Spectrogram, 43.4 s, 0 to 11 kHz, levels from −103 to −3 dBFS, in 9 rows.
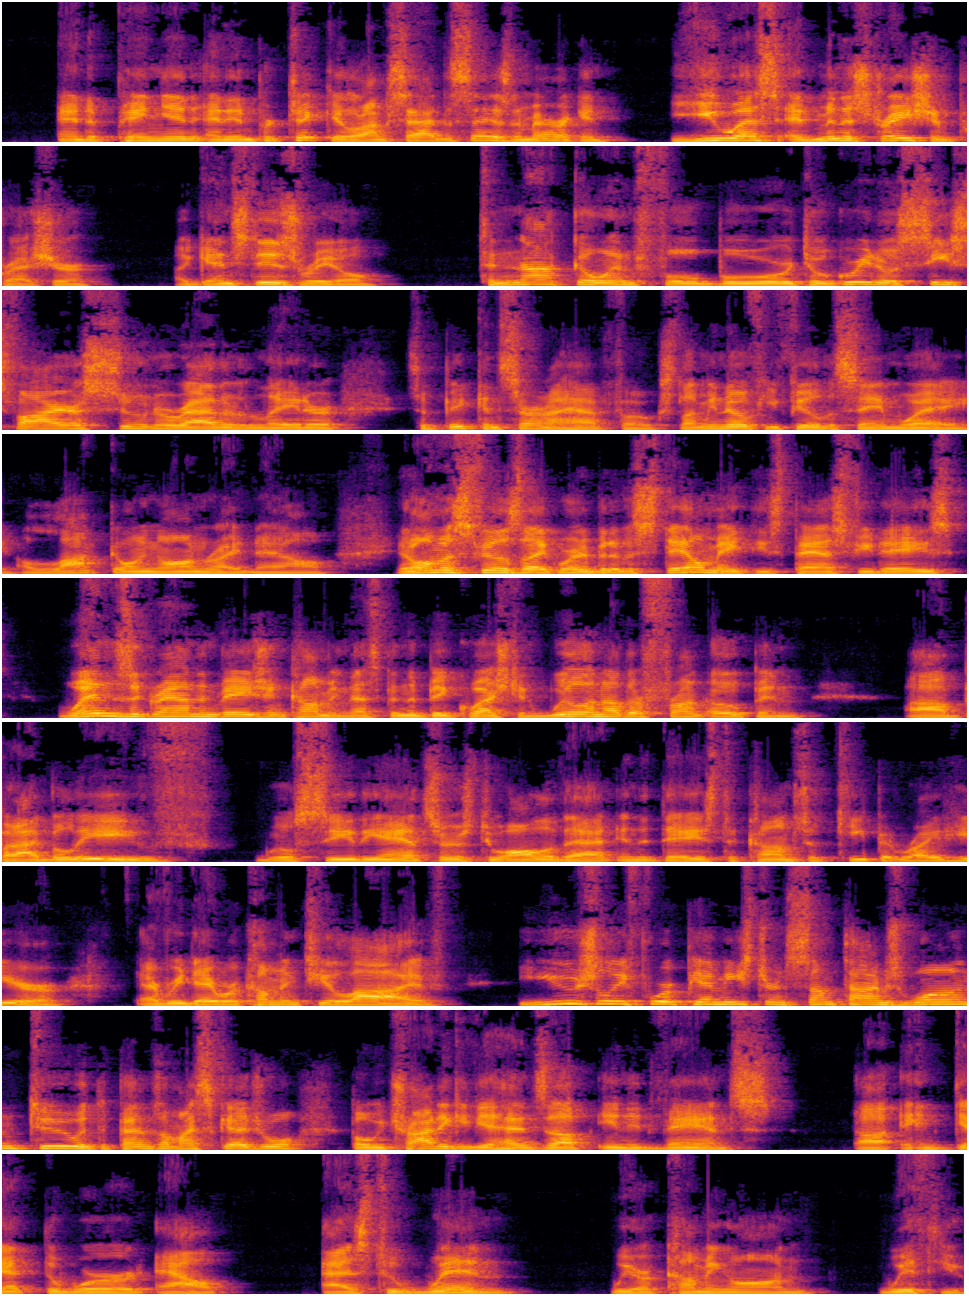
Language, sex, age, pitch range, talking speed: English, male, 50-69, 105-140 Hz, 205 wpm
